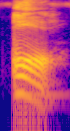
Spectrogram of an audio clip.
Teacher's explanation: कंठ से बोला जाता है अ।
